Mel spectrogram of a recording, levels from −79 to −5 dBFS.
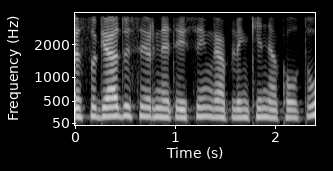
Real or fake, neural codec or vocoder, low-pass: fake; codec, 16 kHz, 4 kbps, X-Codec, HuBERT features, trained on balanced general audio; 3.6 kHz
